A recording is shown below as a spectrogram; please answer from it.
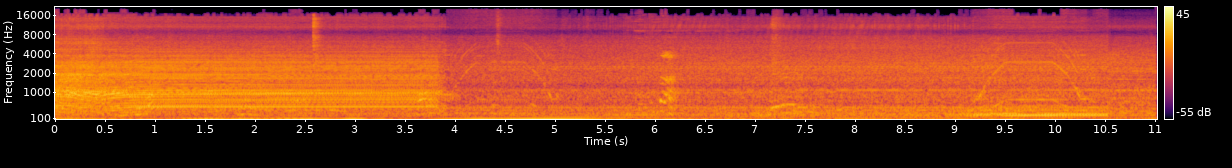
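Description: A DTF printer running a print head cleaning cycle, with loud whirring motor and pump noise, shifting mechanical tones and brief clicks, while a person talks over it.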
